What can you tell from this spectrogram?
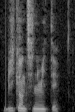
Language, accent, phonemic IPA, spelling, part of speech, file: French, France, /bi.kɔ̃.ti.nɥi.te/, bicontinuité, noun, LL-Q150 (fra)-bicontinuité.wav
- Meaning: bicontinuity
